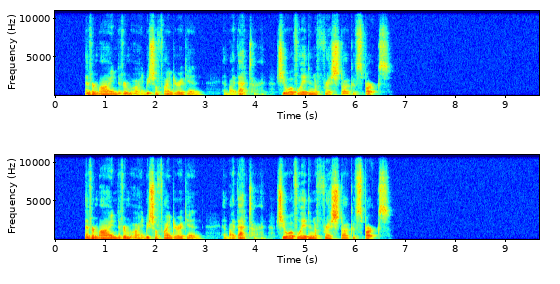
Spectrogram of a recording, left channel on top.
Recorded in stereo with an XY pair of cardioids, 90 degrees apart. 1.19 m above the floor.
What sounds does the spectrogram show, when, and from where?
0.6 s a man speaking: 60° right, 0.7 m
